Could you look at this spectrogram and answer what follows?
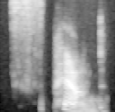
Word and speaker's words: spend: Just remember when we have an S at the end, at the beginning of a word, we don't pronounce like in Spanish, spend. We pronounce spend, just this, okay?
